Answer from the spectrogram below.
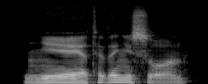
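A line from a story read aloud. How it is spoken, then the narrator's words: Gloomy. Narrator (Russian): мрачно произнес он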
